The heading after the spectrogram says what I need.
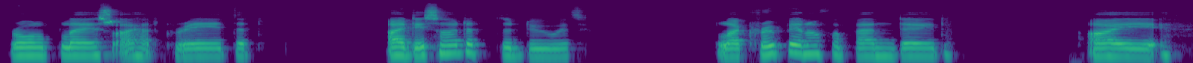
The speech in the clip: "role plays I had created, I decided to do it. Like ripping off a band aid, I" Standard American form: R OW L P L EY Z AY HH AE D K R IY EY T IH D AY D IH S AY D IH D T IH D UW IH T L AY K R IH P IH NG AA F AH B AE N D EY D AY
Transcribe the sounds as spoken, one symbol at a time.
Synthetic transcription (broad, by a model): R OW L P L EY S AY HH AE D K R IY EY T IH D AY D IH S AY D IH D T IH D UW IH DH L AY K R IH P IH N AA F AH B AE N D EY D AY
